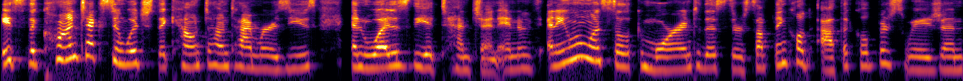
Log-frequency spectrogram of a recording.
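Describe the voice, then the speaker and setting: A woman's very fast, fairly high-pitched speech with lively intonation and a Canadian accent, dry and close with no echo over a quiet background. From Ottawa, Canada. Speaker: content marketing agency founder. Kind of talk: casual interview.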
